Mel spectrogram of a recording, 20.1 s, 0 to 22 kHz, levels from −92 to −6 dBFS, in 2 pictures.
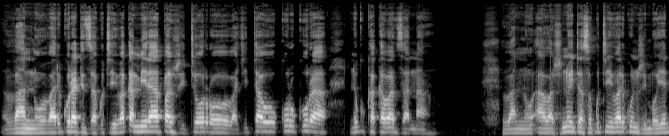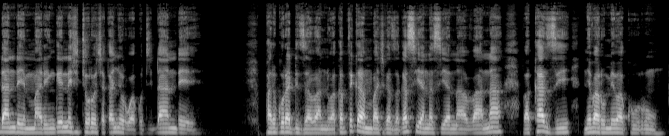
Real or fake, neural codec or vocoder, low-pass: fake; vocoder, 48 kHz, 128 mel bands, Vocos; 19.8 kHz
